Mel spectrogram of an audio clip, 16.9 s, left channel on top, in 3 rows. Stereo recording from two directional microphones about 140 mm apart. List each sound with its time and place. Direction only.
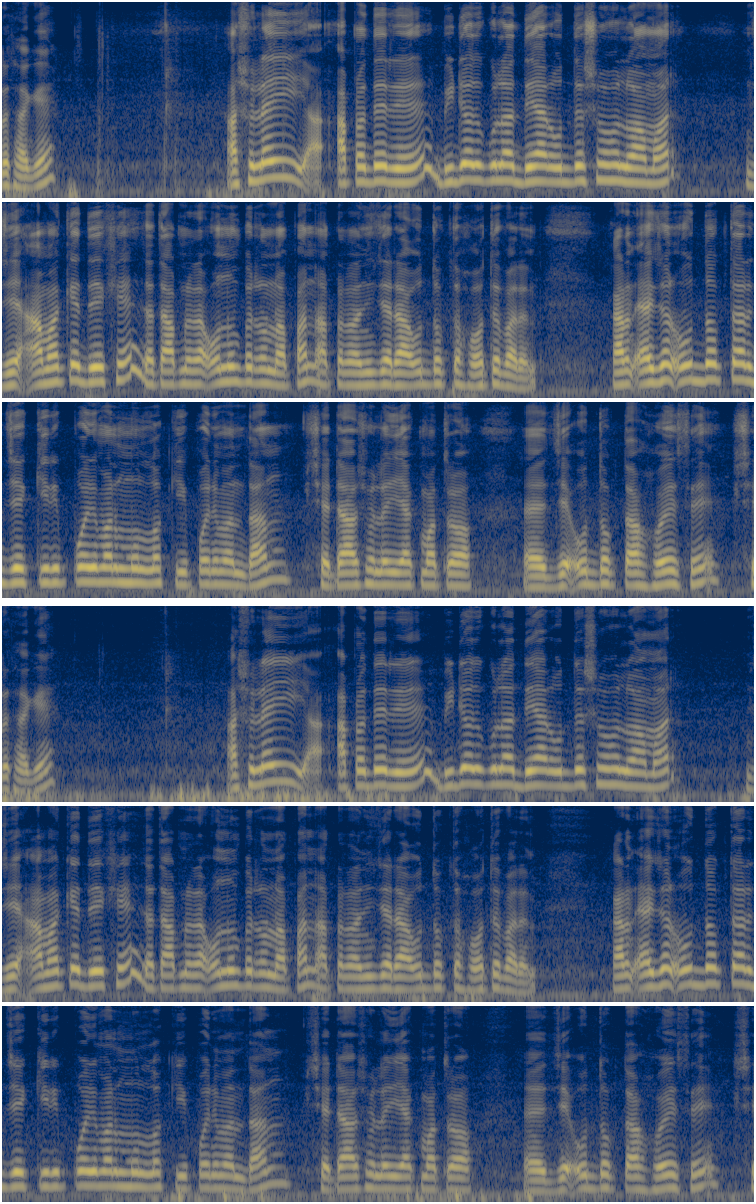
0.0 s speech: 30° left (ahead or behind)
1.6 s speech: 15° left (ahead or behind)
